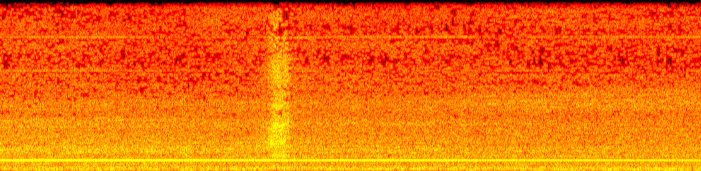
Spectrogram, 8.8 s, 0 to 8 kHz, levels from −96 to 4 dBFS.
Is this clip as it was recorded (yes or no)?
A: yes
